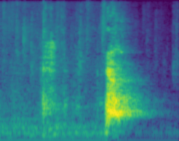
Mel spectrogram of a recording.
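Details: Formosan Mountain Dog, also called Taiwan dog, barking during basic training: a soft short bark followed by a single loud, sharp, harsh bark that fades quickly, in an otherwise quiet setting.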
